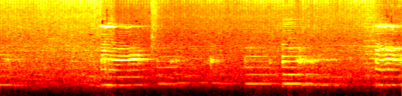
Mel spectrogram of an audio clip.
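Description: Saraswati veena playing Carnatic music in raga Surati: separate plucked notes that ring on and slide in pitch between notes.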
